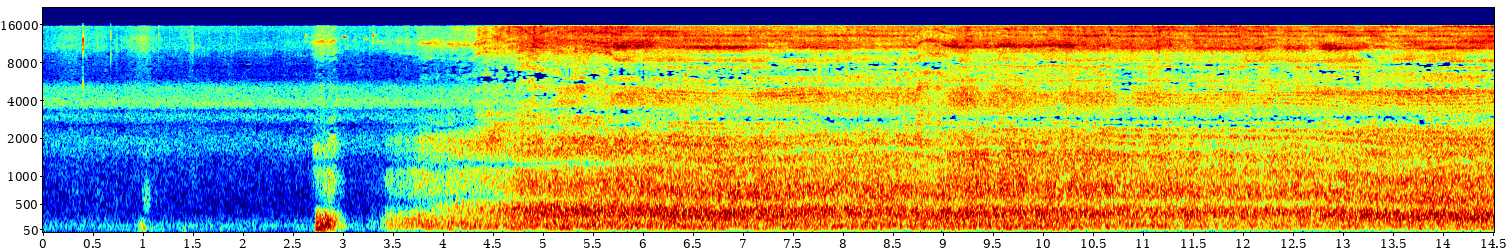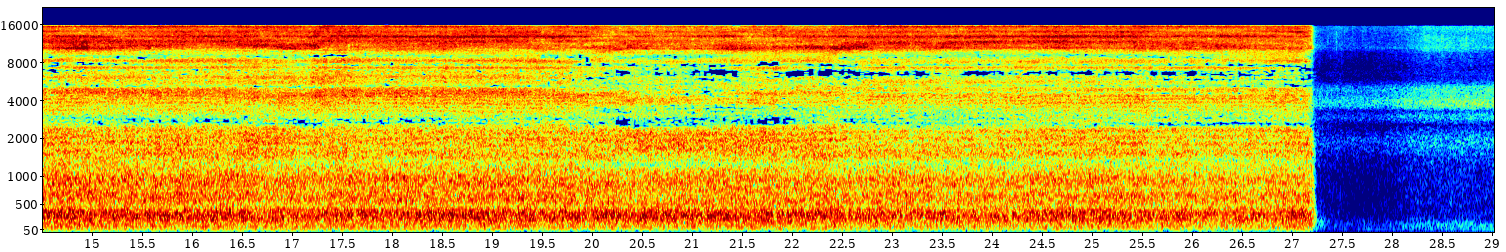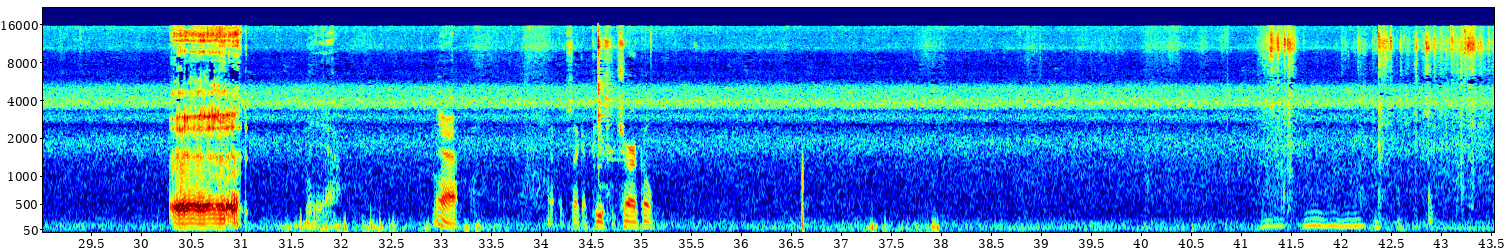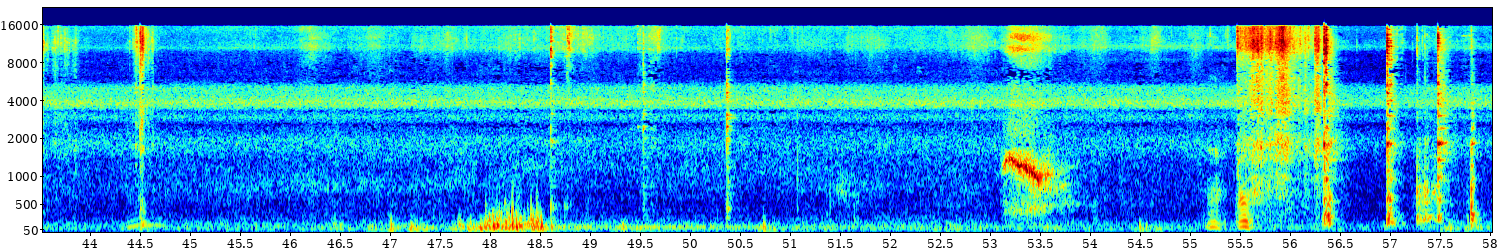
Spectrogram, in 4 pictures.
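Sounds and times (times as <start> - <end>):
propane torch flame rushing: 2.7 - 27.3, 42.2 - 44.8, 55.4 - 56.6
torch lighting burst: 2.7 - 27.3.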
